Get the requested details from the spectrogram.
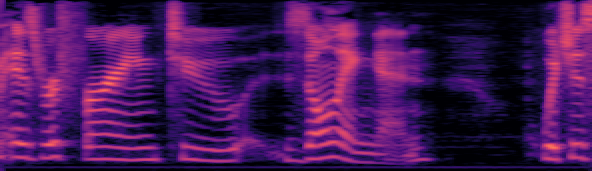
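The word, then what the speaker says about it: Solingen: name is referring to zolangn which is spelled s o l i n g e n but is pronounced with both a z in german and in japanese okay which is a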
